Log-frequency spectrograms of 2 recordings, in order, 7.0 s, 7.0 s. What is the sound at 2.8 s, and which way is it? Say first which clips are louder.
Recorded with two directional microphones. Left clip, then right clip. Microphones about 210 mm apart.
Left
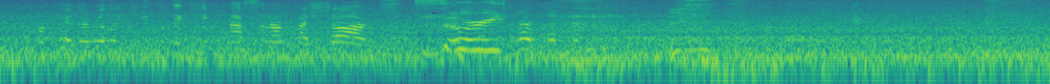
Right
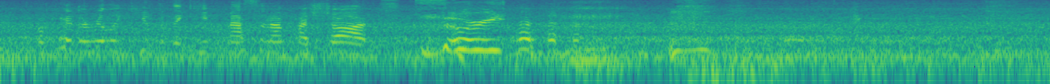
Speech: right 2 dB; 10° right (ahead or behind).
